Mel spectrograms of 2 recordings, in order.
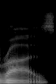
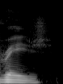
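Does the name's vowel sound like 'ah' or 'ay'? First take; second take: ah; ay. First: The name is said with an 'ah' vowel. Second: The name is said with an 'ay' vowel. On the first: This pronunciation came from a later film. "Batman Begins that changed it to Roz" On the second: This is the original pronunciation. "the correct is Rage"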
